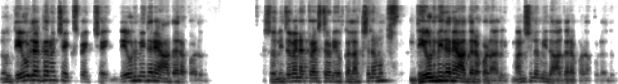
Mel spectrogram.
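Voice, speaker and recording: A man's voice: medium pitch, expressive, a little fast, fairly bright tone, low-quality recording. A man preaching a sermon, earnestly addressing the listener with repeated questions and slipping English words into his speech.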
